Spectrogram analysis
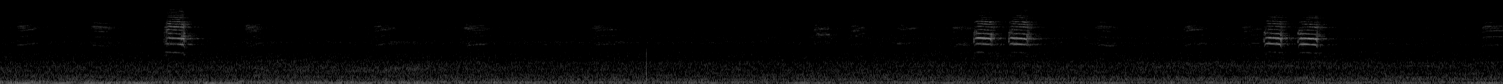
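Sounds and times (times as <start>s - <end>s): bird chirping: 0.1s - 2.8s, 3.6s - 5.0s, 5.8s - 6.4s, 8.1s - 13.4s, 14.8s - 15.0s.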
